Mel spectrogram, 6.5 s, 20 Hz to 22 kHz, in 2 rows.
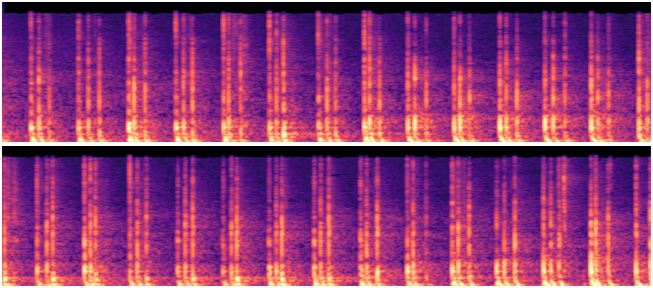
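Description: A small, hollow yellow and blue printed cardboard box is held close to the mic and tapped with fingernails and fingertips. About 29 quick, dry knocks come in a loose, steady rhythm of roughly two per second. Each has a dull low thump and a short papery click that dies away almost at once.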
